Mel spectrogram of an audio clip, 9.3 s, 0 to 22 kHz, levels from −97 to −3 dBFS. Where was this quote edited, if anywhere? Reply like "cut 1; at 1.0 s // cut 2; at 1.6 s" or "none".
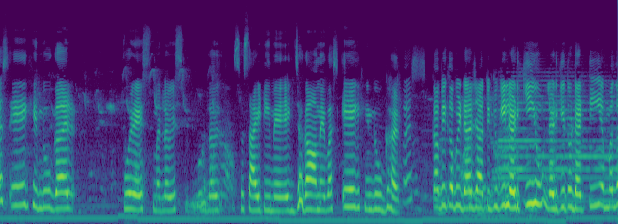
cut 1; at 6.3 s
